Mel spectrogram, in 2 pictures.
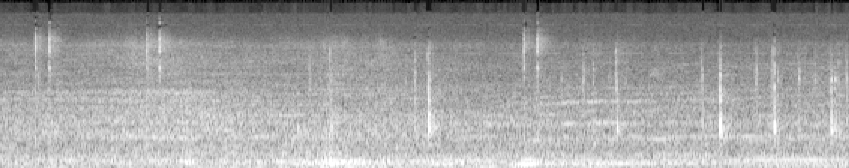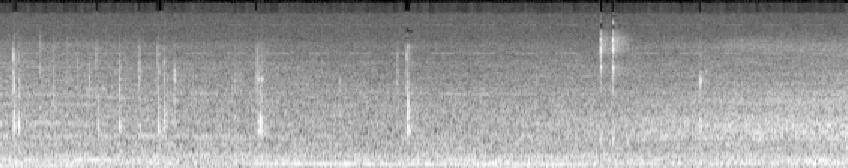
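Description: Computer mouse button clicks on a desk, several sharp, faint ticks scattered over steady low room hum, with no talking.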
